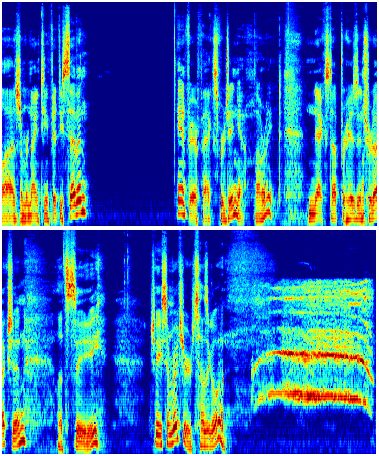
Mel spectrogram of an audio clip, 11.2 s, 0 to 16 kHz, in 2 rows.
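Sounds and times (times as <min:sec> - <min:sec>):
speech: 0:00.0 - 0:01.4, 0:02.6 - 0:09.3
screaming goat toy bleating scream: 0:09.4 - 0:11.2.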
